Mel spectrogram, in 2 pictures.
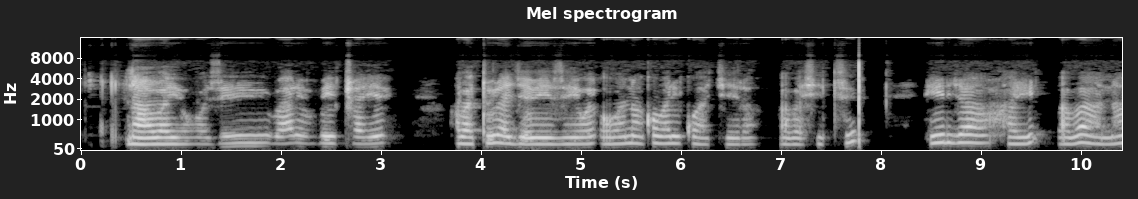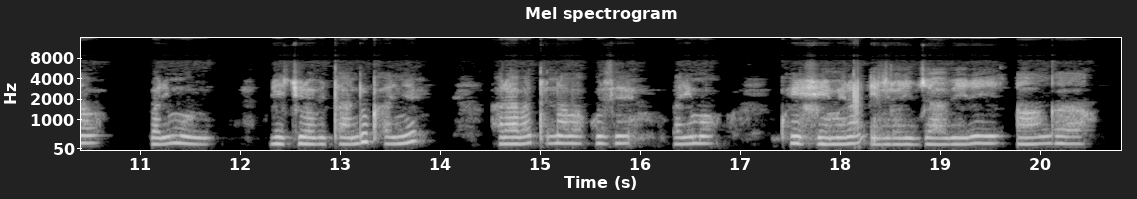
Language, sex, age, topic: Kinyarwanda, female, 25-35, government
